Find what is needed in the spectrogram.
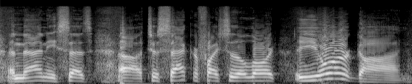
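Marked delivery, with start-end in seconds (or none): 1.4-4.0 YOUR lifted out before "God"; stress on YOUR. Shown as a demonstration. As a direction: hit YOUR so it sticks in the mind. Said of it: "I put emphasis on different words".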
